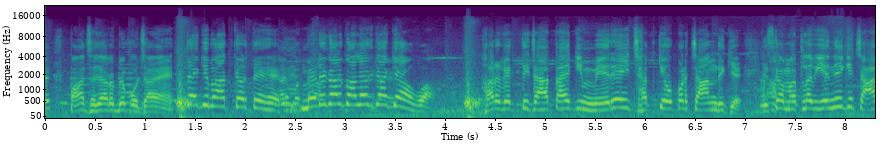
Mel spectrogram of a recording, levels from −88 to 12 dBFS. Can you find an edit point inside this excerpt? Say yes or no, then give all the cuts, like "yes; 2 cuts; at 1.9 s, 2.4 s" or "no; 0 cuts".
yes; 2 cuts; at 1.4 s, 4.2 s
